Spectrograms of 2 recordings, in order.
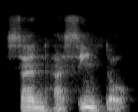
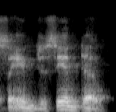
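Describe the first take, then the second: First: The name is said with a Spanish pronunciation. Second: The name is said with an Anglo-American pronunciation. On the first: "I think, correct Spanish pronunciation, the best I can do" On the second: "saying it more Anglo American style"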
